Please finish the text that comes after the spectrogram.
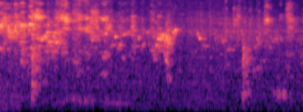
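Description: Small caged birds chirp in a pigeon and bird shop selling quail and fancy pigeons, a dense run of high, bright twittering calls that keeps going throughout, with no talking.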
